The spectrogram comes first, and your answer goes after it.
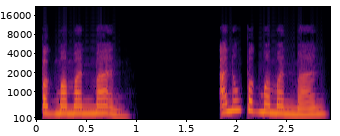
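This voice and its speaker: A woman's voice: fairly high pitch, unhurried, no room sound, studio quality, pitched above the performer's own voice, lightly acted. A woman voicing a polite, conflicted young female doctor in a story. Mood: puzzled, uneasy. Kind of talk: storybook character dialogue.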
